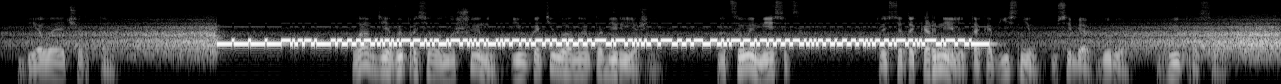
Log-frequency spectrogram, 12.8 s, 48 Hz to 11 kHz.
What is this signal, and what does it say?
RTTY (45.45 baud, 170 Hz shift), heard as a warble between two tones, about 730 Hz centre, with room echo. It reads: LINDENBERGS ALLITERATIONEN INSPIRIERTEN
